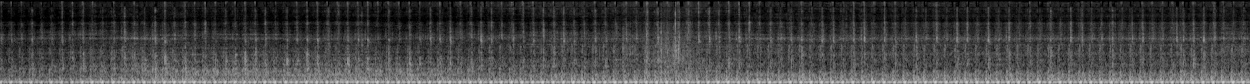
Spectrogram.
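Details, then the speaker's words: Honda Biz 110i motorcycle at idle with the adjusting screw loosened well off: steady idle with fast, even metallic ticking about three per second over the low thump; top-end noise still loud. "Agora eu vou ligar a moto ali, ok? Vou ligar e vou dar uma pausa aqui antes. Vocês podem perceber que o barulho continua alto."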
